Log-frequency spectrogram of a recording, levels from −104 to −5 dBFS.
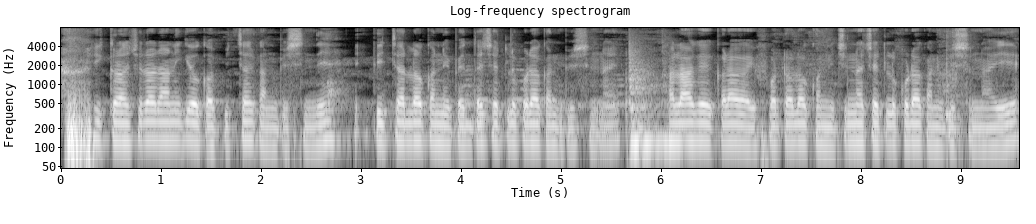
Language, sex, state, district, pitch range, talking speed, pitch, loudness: Telugu, male, Andhra Pradesh, Sri Satya Sai, 110-120 Hz, 150 wpm, 115 Hz, -19 LUFS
